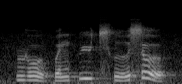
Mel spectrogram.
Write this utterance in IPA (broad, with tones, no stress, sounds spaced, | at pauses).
ɻ o˥˩ ʊ̯ p ə˥ n p y˥ t͡sʰ ɹ̩˧˥ s ɤ˥˩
